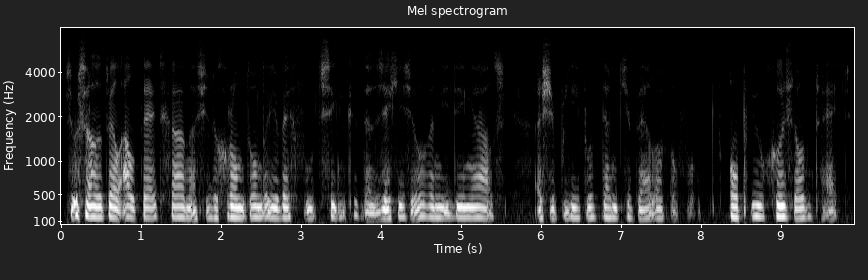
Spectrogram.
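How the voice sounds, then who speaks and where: A woman's voice: deep voice, little pitch movement, no echo. Een vrouw speelt een oude weduwe die mijmerend en haperend tegen haar overleden man praat in een hoorspel. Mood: fond reminiscing. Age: older. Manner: musing, halting, with breathy asides. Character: old widow musing tenderly to her dead husband. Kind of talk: radio drama monologue. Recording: dull, band-limited 1970s radio recording.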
